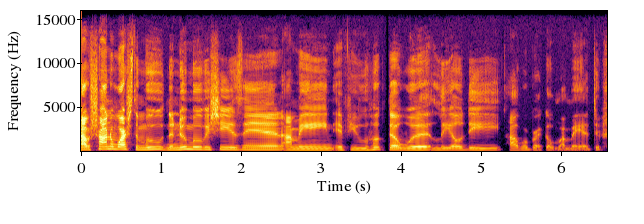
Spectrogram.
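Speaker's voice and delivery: ordinary delivery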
